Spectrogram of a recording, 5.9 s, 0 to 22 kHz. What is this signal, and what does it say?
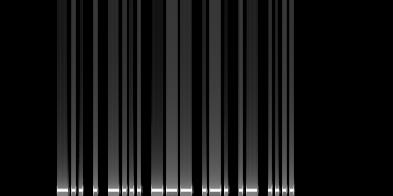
Morse code, heard as a keyed tone, about 22 wpm, 700 Hz. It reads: DEBORAH
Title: USA Common Names - 22wpm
